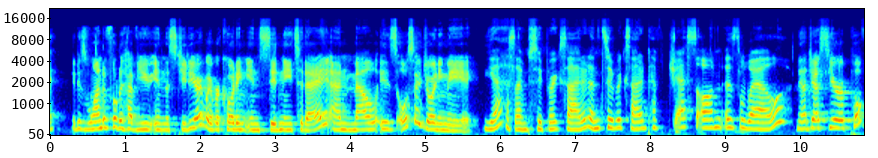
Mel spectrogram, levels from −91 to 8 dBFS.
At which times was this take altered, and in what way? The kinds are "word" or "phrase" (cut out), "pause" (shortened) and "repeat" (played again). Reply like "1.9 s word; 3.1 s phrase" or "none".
5.7 s pause; 9.9 s pause

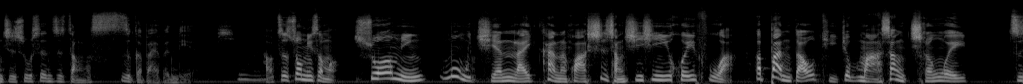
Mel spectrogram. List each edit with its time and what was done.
3.4 s pause; 7.5 s pause

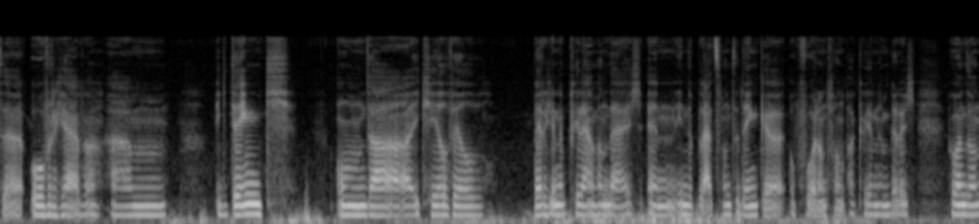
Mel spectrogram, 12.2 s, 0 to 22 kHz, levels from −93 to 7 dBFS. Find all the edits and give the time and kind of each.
1.3 s pause; 2.7 s pause; 4.1 s pause; 10.6 s word

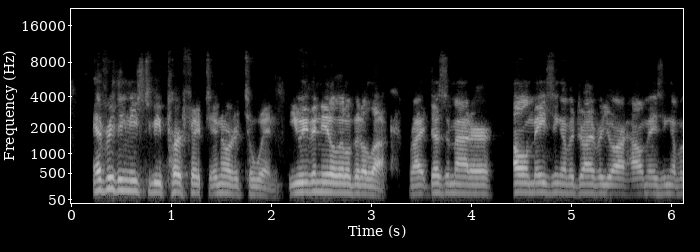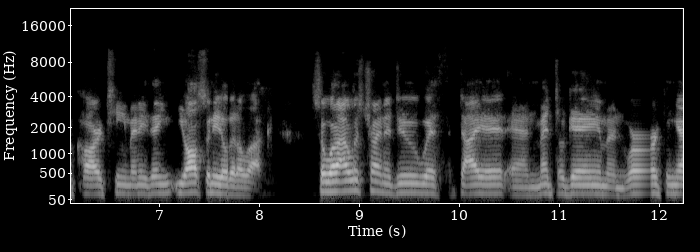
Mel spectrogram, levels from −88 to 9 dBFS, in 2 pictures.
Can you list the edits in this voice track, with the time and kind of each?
2.1 s pause; 4.4 s word; 7.7 s word

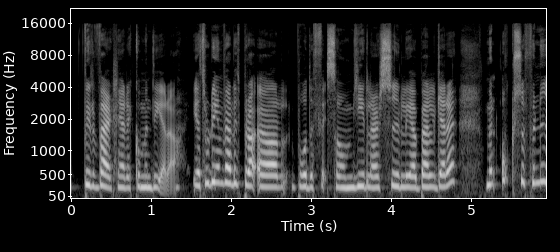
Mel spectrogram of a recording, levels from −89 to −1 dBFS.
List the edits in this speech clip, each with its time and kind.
3.2 s word

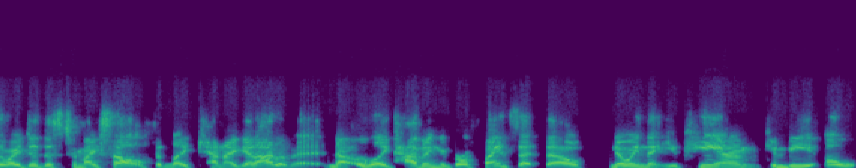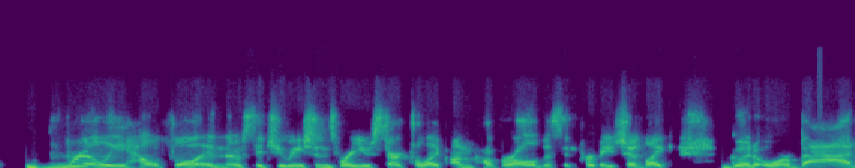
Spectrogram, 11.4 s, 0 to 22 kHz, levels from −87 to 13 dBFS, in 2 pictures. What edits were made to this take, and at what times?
2.6 s word; 4.0 s pause

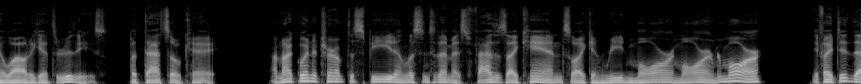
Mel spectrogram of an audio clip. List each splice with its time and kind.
1.2 s pause; 6.7 s word; 7.2 s word

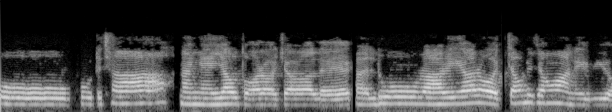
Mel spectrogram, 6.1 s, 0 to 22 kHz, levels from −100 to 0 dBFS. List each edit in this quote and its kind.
1.7 s pause

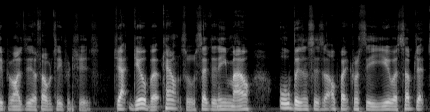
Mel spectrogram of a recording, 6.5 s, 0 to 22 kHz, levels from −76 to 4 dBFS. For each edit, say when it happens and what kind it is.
1.1 s phrase; 2.4 s phrase; 3.3 s word

